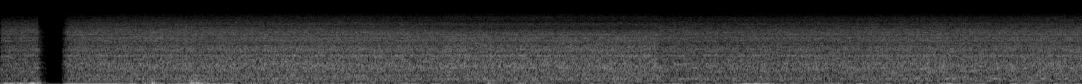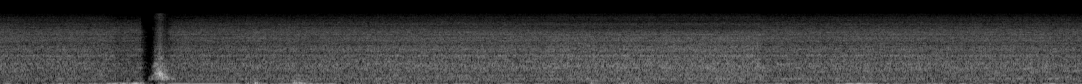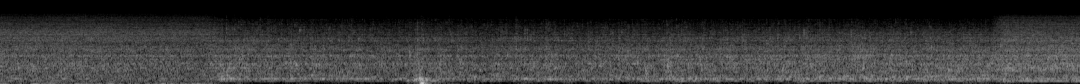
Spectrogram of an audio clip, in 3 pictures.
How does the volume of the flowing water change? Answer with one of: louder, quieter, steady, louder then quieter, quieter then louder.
steady.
